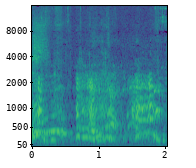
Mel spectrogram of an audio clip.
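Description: Belgian Malinois gripping a bite suit, making a couple of short, quiet whines.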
